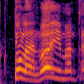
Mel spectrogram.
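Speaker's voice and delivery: ordinary talk, nothing marked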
